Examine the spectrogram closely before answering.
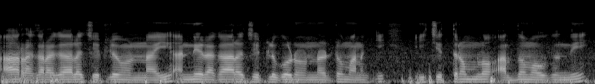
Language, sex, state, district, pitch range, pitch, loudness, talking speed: Telugu, male, Andhra Pradesh, Visakhapatnam, 110-115 Hz, 115 Hz, -24 LUFS, 140 wpm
